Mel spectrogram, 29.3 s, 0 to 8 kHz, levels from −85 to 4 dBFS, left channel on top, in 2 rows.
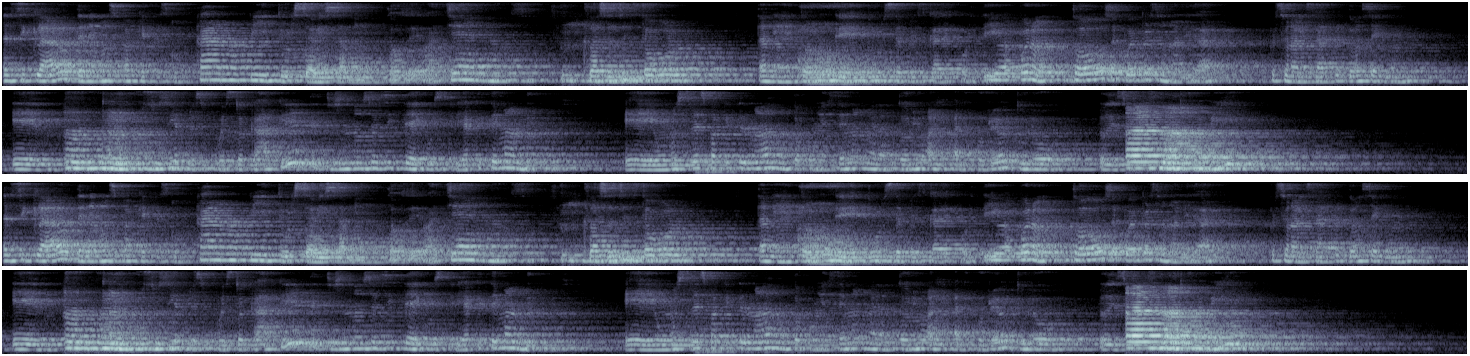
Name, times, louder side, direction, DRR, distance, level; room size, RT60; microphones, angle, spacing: voice 1, 0.0-5.1 5.8-6.8 7.6-10.4 10.7-12.1 12.7-14.1 14.8-15.2 15.7-20.0 20.9-25.2 25.6-25.8 26.2-27.0, equal, 5° left, -3 dB, 0.4 m, -25 dB
voice 2, 5.6-6.2 7.9-8.4 15.3-15.9 25.9-26.5, right 1 dB, 25° right, -6 dB, 1.4 m, -19 dB
5.4 x 4.5 x 6.3 m, 3.0 s
head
